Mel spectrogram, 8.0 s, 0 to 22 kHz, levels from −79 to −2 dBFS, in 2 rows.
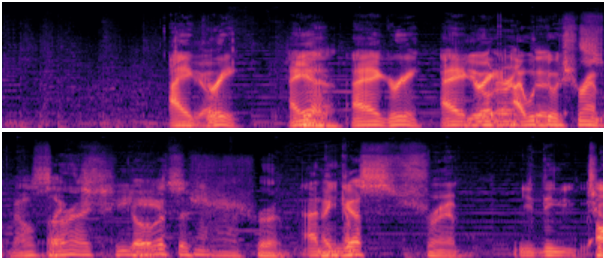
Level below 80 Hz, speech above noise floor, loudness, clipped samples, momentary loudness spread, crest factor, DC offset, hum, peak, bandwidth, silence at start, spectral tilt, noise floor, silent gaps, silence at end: -50 dBFS; 22 dB; -23 LUFS; under 0.1%; 11 LU; 22 dB; under 0.1%; none; -2 dBFS; 18 kHz; 0 s; -4 dB/octave; -45 dBFS; none; 0 s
